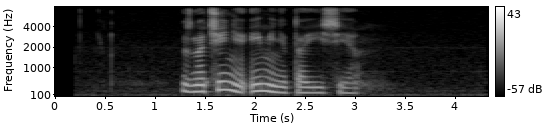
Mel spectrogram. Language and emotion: Russian, neutral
